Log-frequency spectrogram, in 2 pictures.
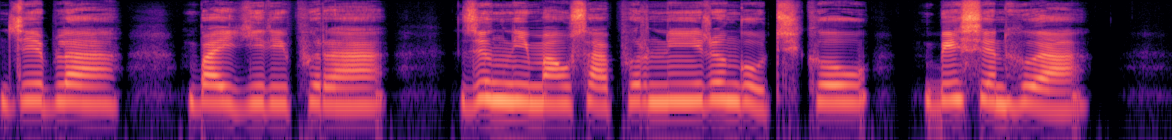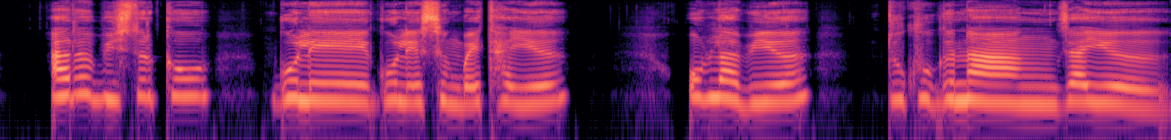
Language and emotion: Bodo, sad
